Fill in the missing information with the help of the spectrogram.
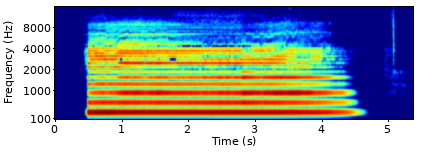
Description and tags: Part of the Good-sounds dataset of monophonic instrumental sounds.
instrument::sax_alto
note::D#
octave::4
midi note::51
good-sounds-id::4688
